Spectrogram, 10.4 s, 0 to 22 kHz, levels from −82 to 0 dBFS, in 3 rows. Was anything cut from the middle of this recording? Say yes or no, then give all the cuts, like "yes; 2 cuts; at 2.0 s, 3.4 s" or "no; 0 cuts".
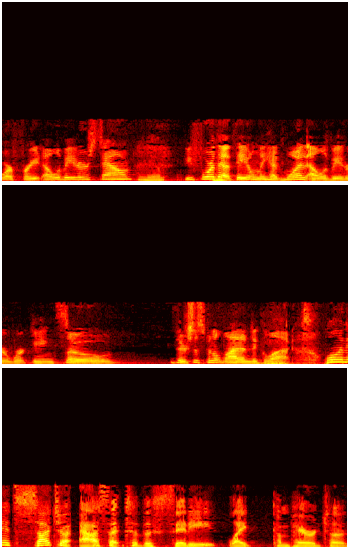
no; 0 cuts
